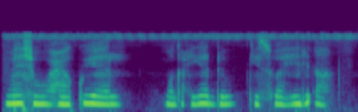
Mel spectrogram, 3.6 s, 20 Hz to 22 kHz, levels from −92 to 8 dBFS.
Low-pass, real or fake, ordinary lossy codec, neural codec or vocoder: 7.2 kHz; real; none; none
